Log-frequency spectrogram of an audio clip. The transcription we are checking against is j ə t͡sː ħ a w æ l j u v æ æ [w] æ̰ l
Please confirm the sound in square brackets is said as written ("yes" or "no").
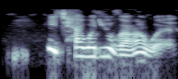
yes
